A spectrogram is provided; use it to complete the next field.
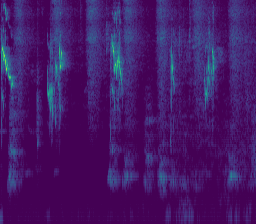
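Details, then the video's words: Asian pied starling giving energetic song of grating, chattering notes and squeaky high bursts, roughly one phrase per second, with brief silences between them. "Burung cucak Keling Gacor"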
